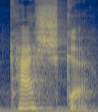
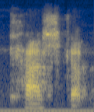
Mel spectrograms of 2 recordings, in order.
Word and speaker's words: casca: A casca. A kashka. Right? Casca has two syllables. That one's at the end. So that's why it's a sh. Right?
